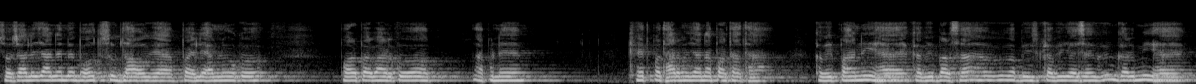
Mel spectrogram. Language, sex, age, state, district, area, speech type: Hindi, male, 60+, Bihar, Samastipur, rural, spontaneous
